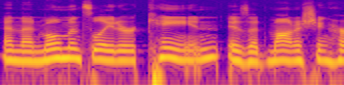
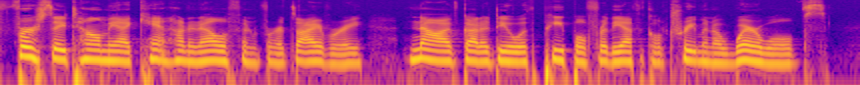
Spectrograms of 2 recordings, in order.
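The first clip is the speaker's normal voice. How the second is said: ordinary talk, nothing marked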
